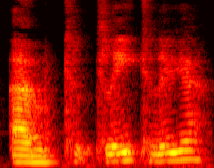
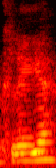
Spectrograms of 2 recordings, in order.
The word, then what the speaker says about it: Kaluuya: Kaluuya, Daniel Kaluuya, I think I pronounce it.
